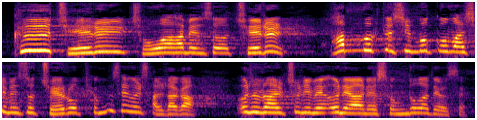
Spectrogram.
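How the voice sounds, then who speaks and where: A man preaching, high-pitched and bright, with a long reverb from a large hall. He tells his stories vividly and acts out the lines of the people in them. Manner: animated storytelling, acts out dialogue. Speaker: preacher at a student retreat. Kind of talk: sermon.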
